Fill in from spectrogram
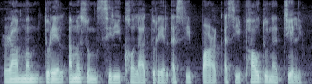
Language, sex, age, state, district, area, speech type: Manipuri, male, 18-30, Manipur, Bishnupur, rural, read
